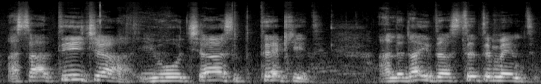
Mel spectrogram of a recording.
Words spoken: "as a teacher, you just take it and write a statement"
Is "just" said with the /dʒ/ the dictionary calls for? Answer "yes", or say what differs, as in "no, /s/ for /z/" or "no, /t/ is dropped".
no, /tʃ/ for /dʒ/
